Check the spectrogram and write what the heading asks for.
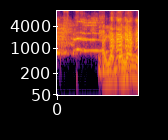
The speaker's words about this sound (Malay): Kalau anda dengar suara ayam tu maksudnya anda masih berada bersama kami. Ya faham, tapi makin ke belakang lah ayam tu.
